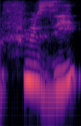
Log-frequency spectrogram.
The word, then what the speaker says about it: fusil: Okay, so le fusil de chasse. Okay, so here you have we have an S between two vowels, so we're going to have a Z sound.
